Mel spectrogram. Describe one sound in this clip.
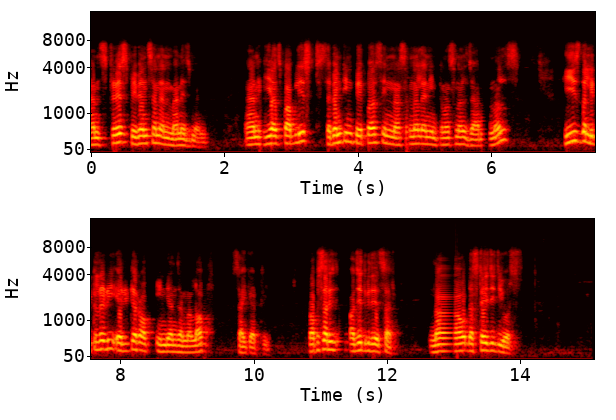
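A man speaks steadily over an online call.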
